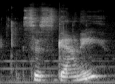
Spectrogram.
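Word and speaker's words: cigány: g a n y if I were to attempt to pronounce it which I apologize if I do so inaccurately would be the sisani and Jonathan thinks that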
